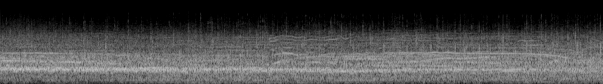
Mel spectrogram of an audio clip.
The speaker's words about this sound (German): Und jetzt bricht der Jubel aus.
